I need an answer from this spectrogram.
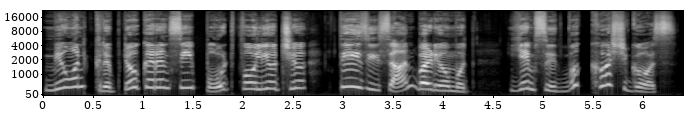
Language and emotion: Kashmiri, happy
